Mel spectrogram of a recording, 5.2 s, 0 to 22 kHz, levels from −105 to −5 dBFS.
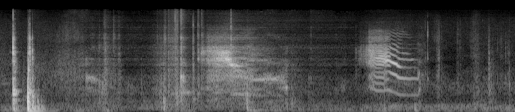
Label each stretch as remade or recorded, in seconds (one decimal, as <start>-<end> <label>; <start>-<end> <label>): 0.0-0.8 recorded; 0.8-3.6 remade; 3.6-5.2 recorded

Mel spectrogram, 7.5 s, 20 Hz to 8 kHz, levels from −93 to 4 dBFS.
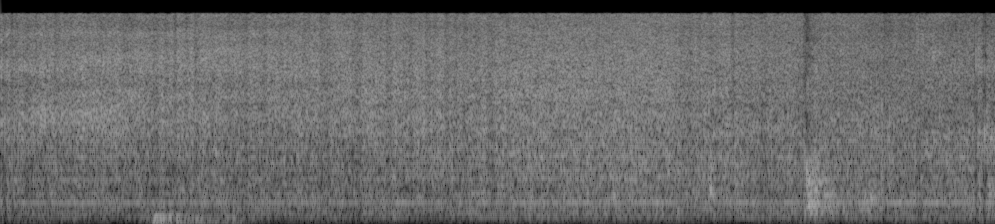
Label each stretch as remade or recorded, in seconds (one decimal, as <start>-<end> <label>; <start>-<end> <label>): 0.0-3.7 remade; 3.7-5.1 recorded; 5.1-7.5 remade

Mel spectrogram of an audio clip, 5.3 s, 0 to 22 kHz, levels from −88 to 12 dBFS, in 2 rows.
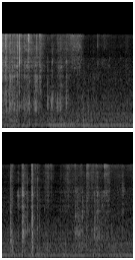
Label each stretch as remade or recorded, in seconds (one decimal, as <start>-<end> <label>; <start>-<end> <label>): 0.0-1.4 remade; 1.4-2.9 recorded; 2.9-4.8 remade; 4.8-5.3 recorded

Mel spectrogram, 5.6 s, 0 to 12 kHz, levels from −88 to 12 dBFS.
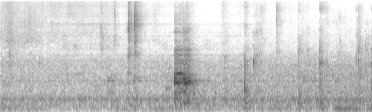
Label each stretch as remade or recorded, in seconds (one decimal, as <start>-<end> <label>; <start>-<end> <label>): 0.0-0.7 recorded; 0.7-3.9 remade; 3.9-5.6 recorded

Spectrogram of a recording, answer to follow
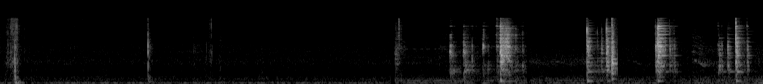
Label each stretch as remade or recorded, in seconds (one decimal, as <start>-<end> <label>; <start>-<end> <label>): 0.0-4.4 recorded; 4.4-5.3 remade; 5.3-7.6 recorded

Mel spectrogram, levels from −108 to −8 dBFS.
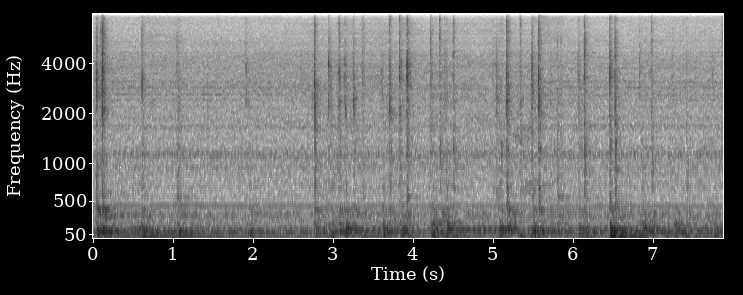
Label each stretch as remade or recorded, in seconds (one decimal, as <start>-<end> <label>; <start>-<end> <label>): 0.0-2.4 recorded; 2.4-5.5 remade; 5.5-7.9 recorded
